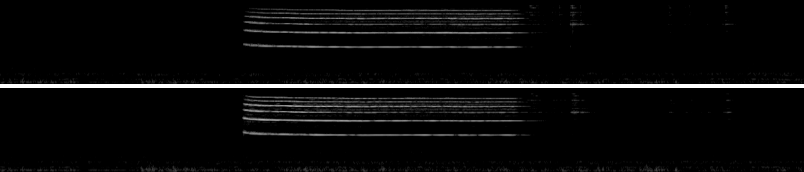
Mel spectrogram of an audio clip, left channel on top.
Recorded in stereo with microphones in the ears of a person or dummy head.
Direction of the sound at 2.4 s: 45° right (ahead or behind).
